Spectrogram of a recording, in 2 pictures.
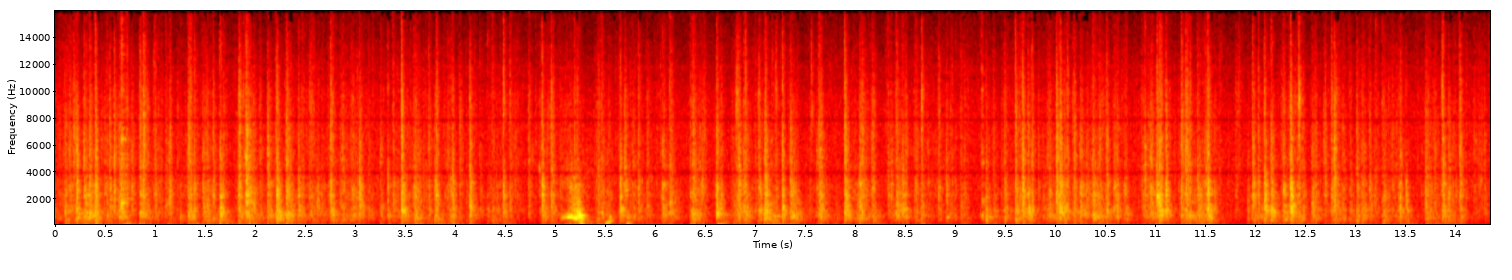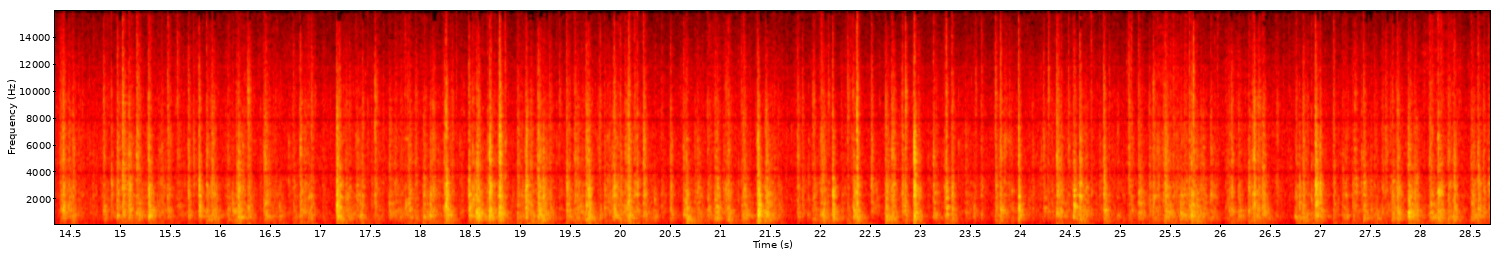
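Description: Rain falling on a tin roof: a dense, uneven patter of drops striking the metal. About five seconds in there is one louder, briefly pitched sound.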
